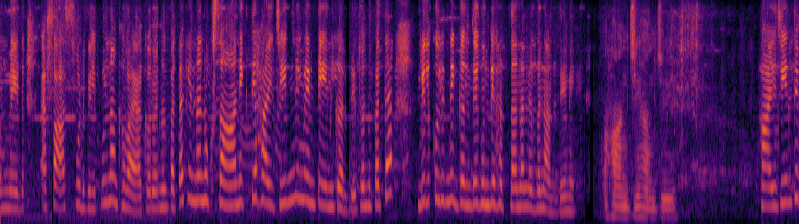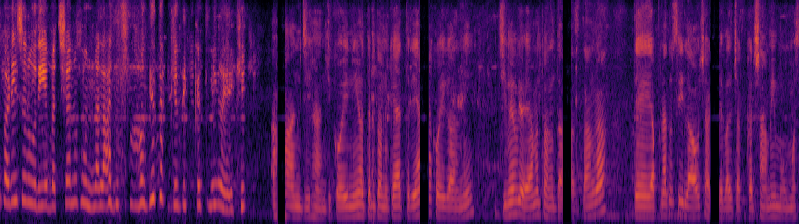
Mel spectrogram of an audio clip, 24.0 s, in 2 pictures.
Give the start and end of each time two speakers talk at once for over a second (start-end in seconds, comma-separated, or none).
none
